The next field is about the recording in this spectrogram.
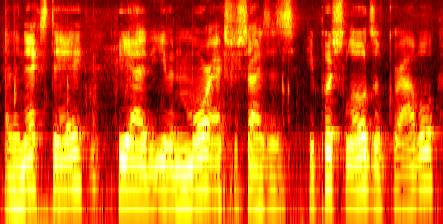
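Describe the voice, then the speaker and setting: A man reading a picture book aloud to his child at bedtime, lively, pausing to chat with the child. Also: medium pitch, slight background noise, poor audio. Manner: lively read-aloud, voices for the trucks, chats with the child. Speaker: father reading a bedtime story.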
